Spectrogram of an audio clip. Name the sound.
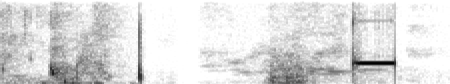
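answering machine beep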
